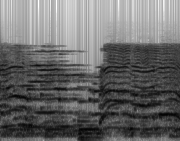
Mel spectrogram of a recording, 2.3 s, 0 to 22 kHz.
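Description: A Burmese song sung with plucked-string instrumental accompaniment, played from a 1939–40 shellac 78 rpm record. The sung phrases bend and hold over steady accompanying notes.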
